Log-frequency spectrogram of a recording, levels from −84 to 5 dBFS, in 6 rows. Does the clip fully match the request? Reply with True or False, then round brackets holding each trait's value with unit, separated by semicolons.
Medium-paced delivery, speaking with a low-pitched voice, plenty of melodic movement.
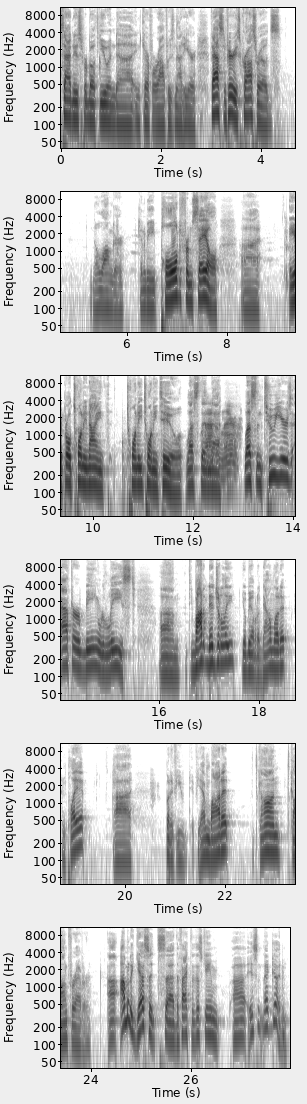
True (185 wpm; 125 Hz; 5.7 semitones)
